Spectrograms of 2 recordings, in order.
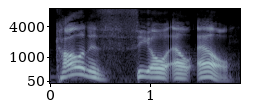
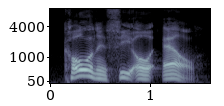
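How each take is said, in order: First: "Colin" with a short o, as in "doll". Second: "Colin" with a long o, as in "coal". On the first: Host contrasts two names, "Colin" said KAH-lin. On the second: Host contrasts two names, "Colin" said KOH-lin. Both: Shown as a demonstration. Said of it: "it's kinda like Colin and Colin".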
